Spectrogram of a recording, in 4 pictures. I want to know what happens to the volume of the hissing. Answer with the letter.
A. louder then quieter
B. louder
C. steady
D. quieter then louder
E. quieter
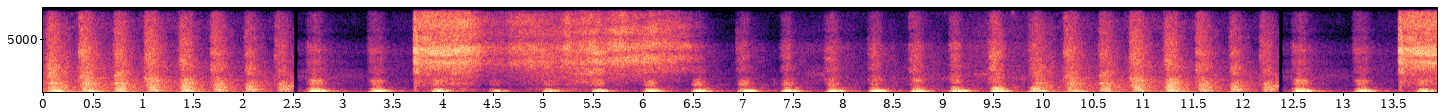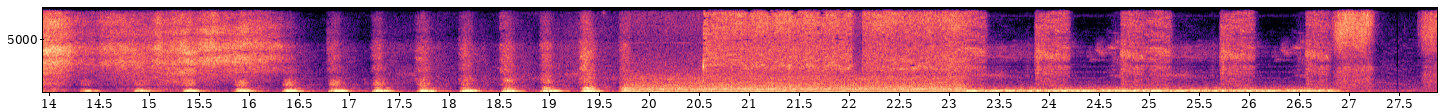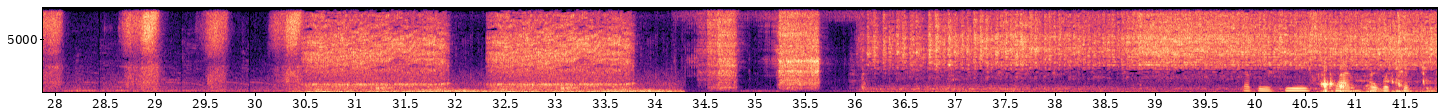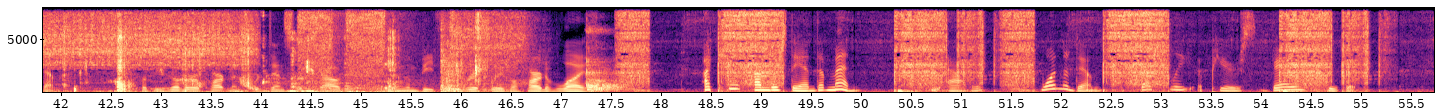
C.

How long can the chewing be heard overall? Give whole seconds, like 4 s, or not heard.
6 s.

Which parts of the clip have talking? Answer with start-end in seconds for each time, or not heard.
39.9-42.1, 42.8-47.3, 48.4-55.1.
